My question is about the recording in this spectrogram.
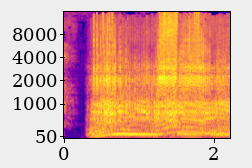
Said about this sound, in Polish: Tak brzmi 280 koni mocy samochodu rajdowego Kajetana Kajetanowicza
